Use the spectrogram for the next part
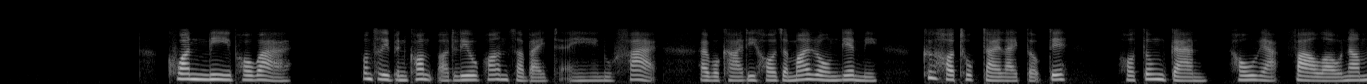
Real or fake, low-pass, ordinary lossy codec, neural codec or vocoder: fake; 5.4 kHz; AAC, 48 kbps; codec, 16 kHz, 0.2 kbps, FocalCodec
